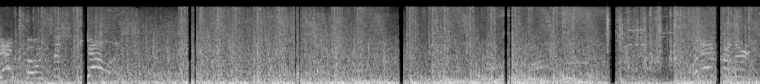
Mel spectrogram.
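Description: Enemy gunfire in the Guardians of the Galaxy video game: a loud, dense, continuous barrage of blasts and booms, broken only by a few brief dropouts.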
